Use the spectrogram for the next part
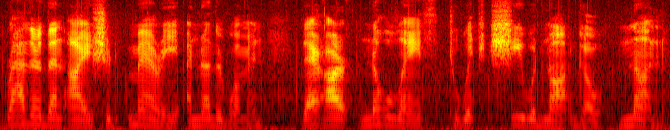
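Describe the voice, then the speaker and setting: Man playing a proud, anguished, forceful young king. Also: a little high, animated, measured pace, slight background noise, exaggerated voice, low-quality recording. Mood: desperate, resolute. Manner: emphatic, grave, formal. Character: proud, anguished thirty-year-old European king, agitated and desperate.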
